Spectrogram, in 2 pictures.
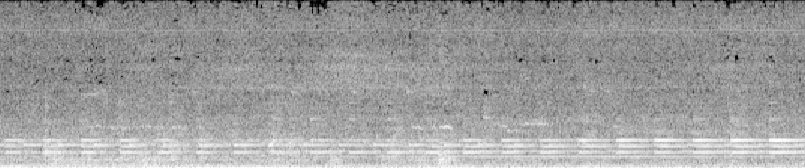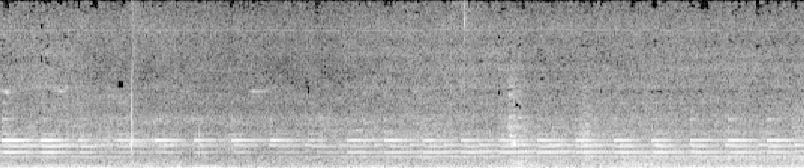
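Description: Freight train of loaded tank cars rolling slowly past with a steady low rumble and a continuous high-pitched squeal, with a few light clanks. The squealing is the bad noise that halted the train.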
